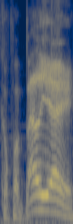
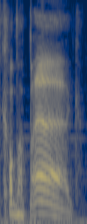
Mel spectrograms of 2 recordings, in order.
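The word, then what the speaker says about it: Kopparberg: favorite is copper bellier now anyone who is not swedish will think i've mispronounced that but be what beware i have been to sweden i was taught the proper pronunciation of that cider just copper bellied not copper berg i have no idea why but it's swedish i used to be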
